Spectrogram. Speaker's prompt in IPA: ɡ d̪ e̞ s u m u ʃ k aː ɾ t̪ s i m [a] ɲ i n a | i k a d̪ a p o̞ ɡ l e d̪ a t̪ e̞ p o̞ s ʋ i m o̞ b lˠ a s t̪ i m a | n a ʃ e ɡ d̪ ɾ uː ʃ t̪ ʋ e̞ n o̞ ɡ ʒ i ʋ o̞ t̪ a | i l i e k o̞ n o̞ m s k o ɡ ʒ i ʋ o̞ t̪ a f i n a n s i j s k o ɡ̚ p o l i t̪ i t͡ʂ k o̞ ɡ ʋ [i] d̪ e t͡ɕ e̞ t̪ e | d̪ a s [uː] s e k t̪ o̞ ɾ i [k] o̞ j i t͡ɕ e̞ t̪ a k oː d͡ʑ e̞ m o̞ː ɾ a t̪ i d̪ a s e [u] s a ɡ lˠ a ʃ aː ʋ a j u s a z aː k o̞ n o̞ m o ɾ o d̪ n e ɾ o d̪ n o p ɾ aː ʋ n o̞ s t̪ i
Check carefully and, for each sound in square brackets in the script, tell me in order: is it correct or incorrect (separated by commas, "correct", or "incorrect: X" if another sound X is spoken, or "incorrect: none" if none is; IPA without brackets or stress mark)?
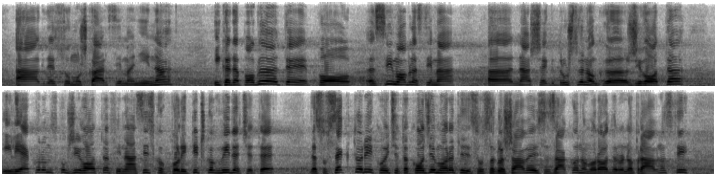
correct, correct, incorrect: u, correct, correct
